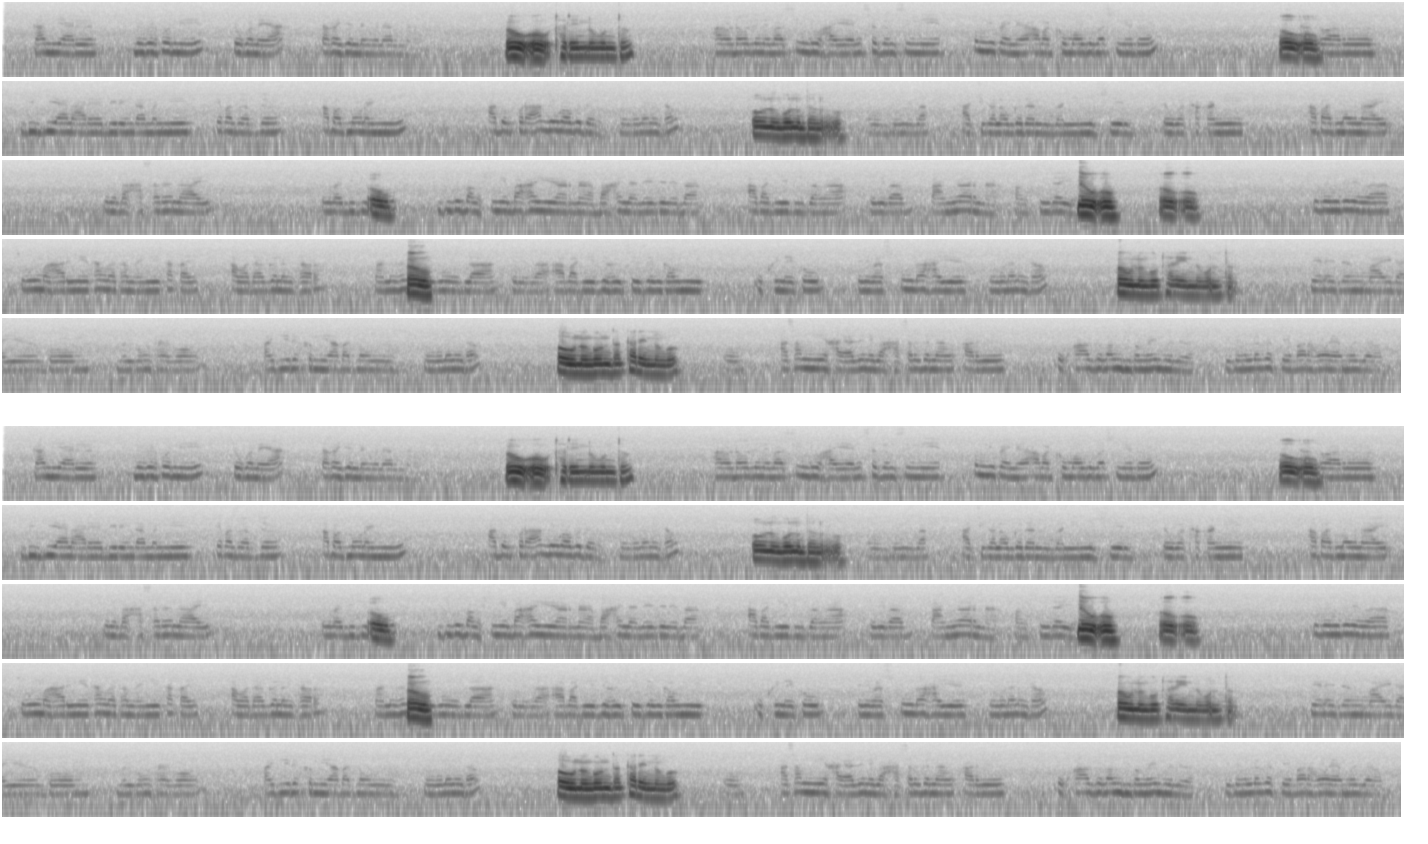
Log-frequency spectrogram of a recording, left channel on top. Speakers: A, on the left; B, on the left.
A: गामियारि आरो नोगोरफोरनि जौगानाया जागायजेनदोंमोन आरोना
B: औ औ थारैनो नंगौ
A: औ
B: नोंथां
A: भारताव जेनेबा सिन्धु हायेन सोदोमस्रिनि समनिफ्रायनो आबादखौ मावबोगासिनो दं
B: औ
A: दाथ'
B: औ
A: आरो बिगियान आरो बिरों गाबोननि हेफाजाबजों आबाद मावनायनि आदबफोरा जौगाबोदों नंगौना नोंथां
B: औ नंगौ नोंथां नंगौ
A: औ जेनेबा आथिखालाव गोदान मुगानि मेसिन जौगा थाखोनि आबाद मावनाय जेनेबा हासार होनाय जेनेबा बिदिखौ
B: औ
A: बिदिखौ बांसि बिसोरनि बाहायो आरो ना बाहायनानै जेनेबा आबादनि बिबाङा जेनेबा बाङो आरोना बांसिन जायो
B: औ औ औ
A: सुबुं जेनेबा सुबुं माहारिनि थांना थानायनि थाखाय आबादा गोनांथार मानो होननानै
B: औ
A: बुङोब्ला जेनेबा आबादनि जोहैसो जों गावनि उखैनायखौ जेनेबा सुफुंनो हायो नौ ना नोंथां
B: औ नंगौ थारै नंगौ नोंथां
A: औ जेरै जों माइ गायो गम मैगं थाइगं बायदि रोखोमनि आबाद मावो नंगौना नोंथां
B: औ नंगौ नोंथां थारैनो नंगौ
A: औ आसामनि हाया जेनेबा हासार गोनां आरो अखा गोबां बिबाङै मोनो बेजों लोगोसे बारहावाया मोजां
